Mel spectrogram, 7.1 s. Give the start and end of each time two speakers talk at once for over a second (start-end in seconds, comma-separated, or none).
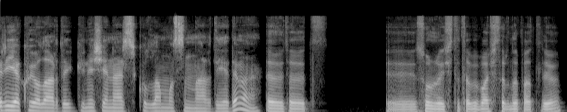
none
